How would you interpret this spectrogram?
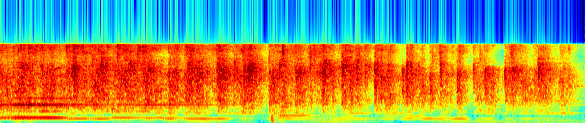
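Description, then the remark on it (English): An audience claps steadily, a dense, continuous patter of many hands that stays fairly loud throughout, with a low hum running underneath and no talking. “You see, it's a good place to clap.”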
